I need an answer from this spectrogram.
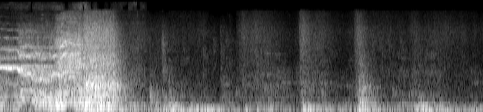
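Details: Horse giving a short loud breathy neigh in the first second, a rough burst that fades quickly, followed by quieter snorts and soft clicks.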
